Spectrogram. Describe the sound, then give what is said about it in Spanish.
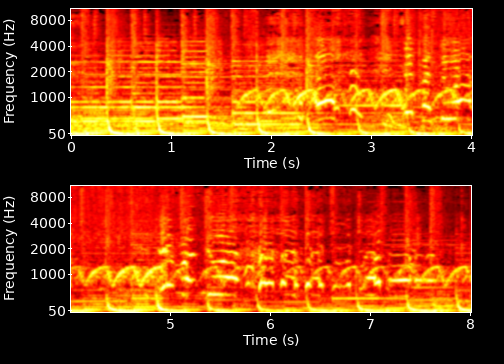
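Wailing sirens in Israel rise and fall repeatedly amid a dense, chaotic mix of sound with crying and bombs, sharp repeated tones and loud activity throughout, continuous. “Este es el sonido que domina en Israel desde el sábado por la mañana sirenas, llanto, bombas.”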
